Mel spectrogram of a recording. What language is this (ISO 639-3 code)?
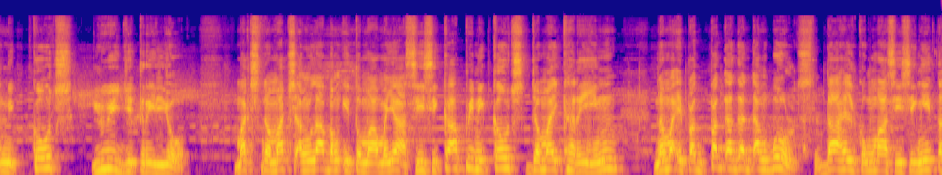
fil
